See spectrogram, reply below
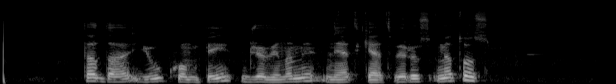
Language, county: Lithuanian, Vilnius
